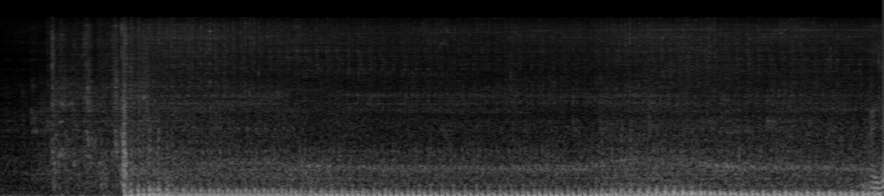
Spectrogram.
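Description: A Harley-Davidson Dyna motorcycle starts up and then settles into a steady, loud, close idle with a deep, even throbbing pulse.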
